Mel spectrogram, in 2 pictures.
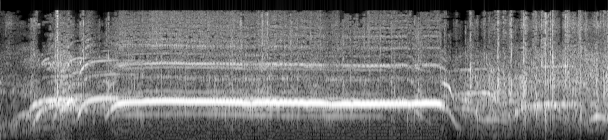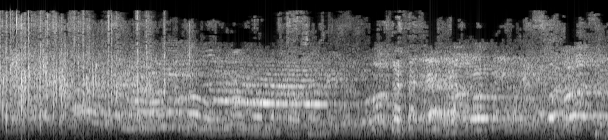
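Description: A group of male voices entering one after another and holding one long loud call in unison for about four seconds, cut off sharply, followed by crowd cheering and chatter with more held voices near the end.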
